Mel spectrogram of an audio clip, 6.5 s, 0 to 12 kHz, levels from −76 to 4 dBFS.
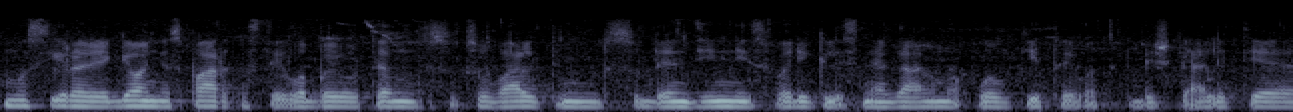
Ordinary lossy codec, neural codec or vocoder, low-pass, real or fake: Opus, 32 kbps; none; 7.2 kHz; real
